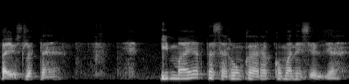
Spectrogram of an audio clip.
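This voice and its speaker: A man's voice: medium pitch, normal speed, close to an everyday voice. An actor with an Ilocano accent playing a devoted, polite young working man in love, in an old radio drama. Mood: confused, uneasy. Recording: muffled, noisy old radio drama recording.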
